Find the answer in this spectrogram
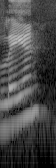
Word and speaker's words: leen: And in Spanish, you pronounce every single sound.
